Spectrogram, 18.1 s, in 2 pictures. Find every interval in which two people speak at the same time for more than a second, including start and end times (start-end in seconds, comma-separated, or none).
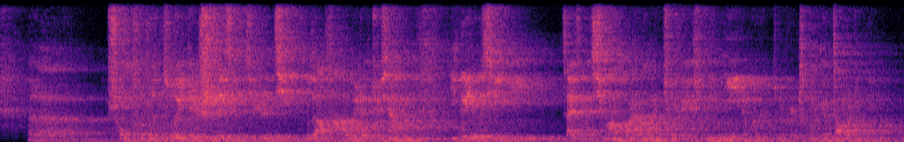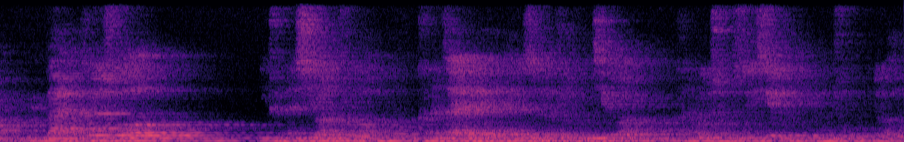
none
